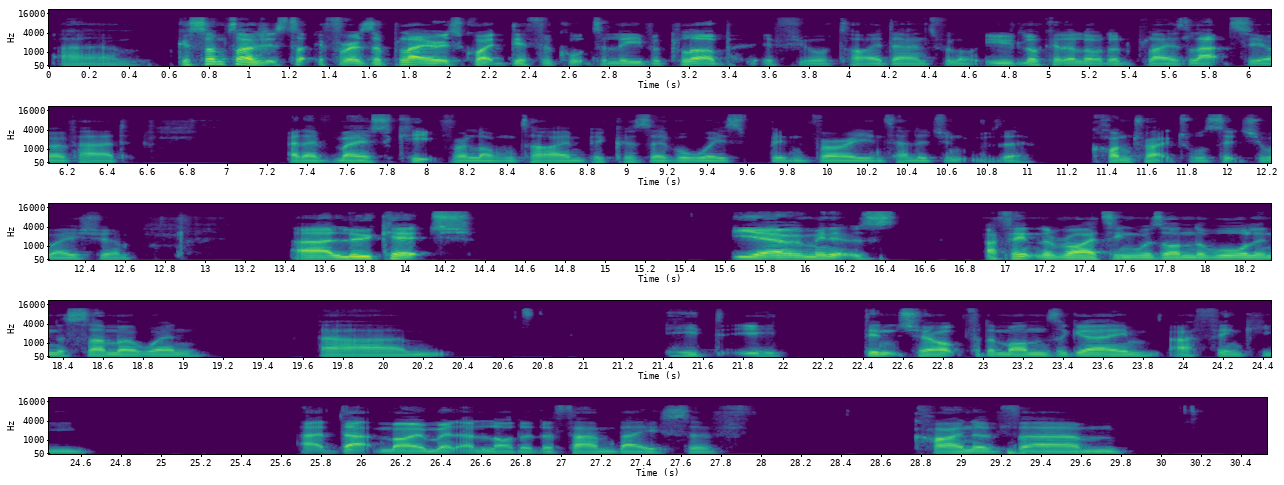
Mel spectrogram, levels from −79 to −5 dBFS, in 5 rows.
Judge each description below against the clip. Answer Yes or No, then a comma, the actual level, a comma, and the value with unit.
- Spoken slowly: No, average, 190 wpm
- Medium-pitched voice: No, low, 105 Hz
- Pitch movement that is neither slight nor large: No, narrow, 1.8 semitones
